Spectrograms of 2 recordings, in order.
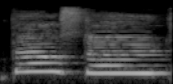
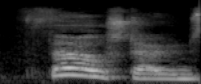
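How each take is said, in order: First: Very high, loud squeal; tiny island piping up high; third island's voice. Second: Loud rumbling island voice; deep rumbly voice. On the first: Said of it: "said a third in a voice". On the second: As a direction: boom it out like a huge island. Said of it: "in a deep rumbly voice". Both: A narrator's reading.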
